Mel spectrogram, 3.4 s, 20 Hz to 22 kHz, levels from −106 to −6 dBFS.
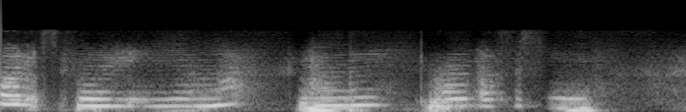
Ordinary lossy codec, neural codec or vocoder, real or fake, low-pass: Opus, 64 kbps; codec, 44.1 kHz, 0.9 kbps, DAC; fake; 7.2 kHz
